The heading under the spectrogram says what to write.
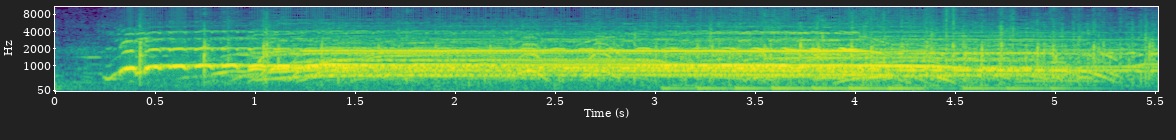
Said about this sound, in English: I'll give another round of applause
